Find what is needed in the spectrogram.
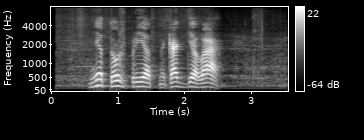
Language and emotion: Russian, positive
